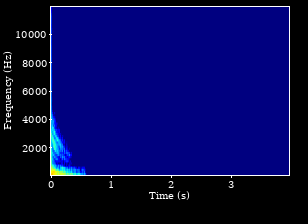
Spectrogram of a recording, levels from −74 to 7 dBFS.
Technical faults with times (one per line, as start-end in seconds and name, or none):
none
